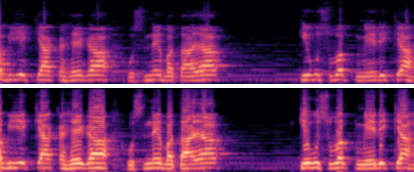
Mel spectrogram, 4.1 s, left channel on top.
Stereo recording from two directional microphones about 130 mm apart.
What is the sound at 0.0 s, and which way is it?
A man's voice, 40° right (ahead or behind).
